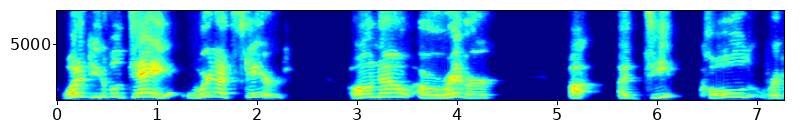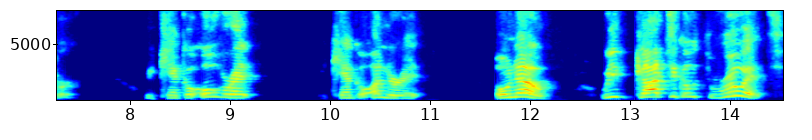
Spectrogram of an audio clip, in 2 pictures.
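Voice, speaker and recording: A high-pitched woman reads a picture book aloud to children at a slow, unhurried pace. Her delivery is animated and sing-song, with playful sound words, dramatic exclamations and chatty asides. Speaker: host reading picture books aloud.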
